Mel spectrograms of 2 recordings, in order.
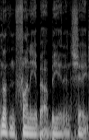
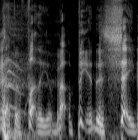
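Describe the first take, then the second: First: It is said in the speaker's ordinary voice. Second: It is said in an imitation of another voice.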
